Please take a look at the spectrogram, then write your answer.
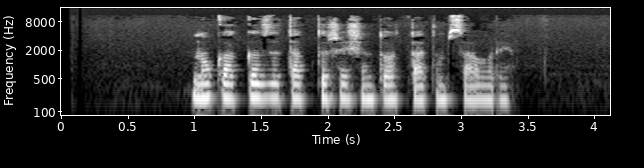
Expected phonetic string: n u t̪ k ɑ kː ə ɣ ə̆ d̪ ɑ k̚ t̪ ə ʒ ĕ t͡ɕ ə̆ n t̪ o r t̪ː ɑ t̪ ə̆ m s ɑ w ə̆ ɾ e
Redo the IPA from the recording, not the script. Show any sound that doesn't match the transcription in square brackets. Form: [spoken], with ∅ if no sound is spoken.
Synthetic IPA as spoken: n u [∅] k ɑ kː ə [z] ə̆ [t̪] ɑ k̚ t̪ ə [ʃ] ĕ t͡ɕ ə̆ n t̪ o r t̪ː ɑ t̪ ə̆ m s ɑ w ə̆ ɾ e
